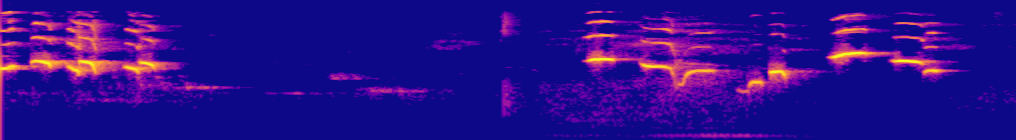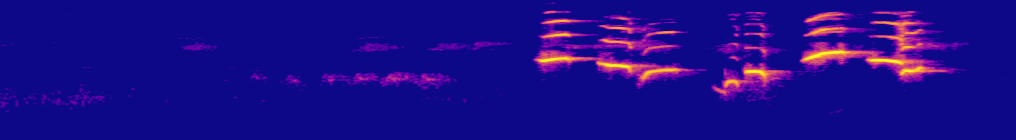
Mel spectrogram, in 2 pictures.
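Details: Oriental magpie-robin song to stimulate pet magpie-robins: loud bursts of varied quick whistles, chirps and downslurred notes, with a faint low rumble between phrases.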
